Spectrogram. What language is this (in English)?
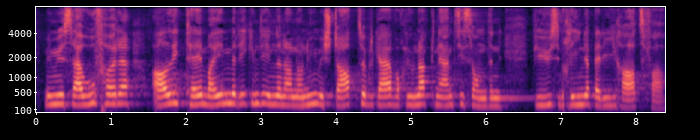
Swiss German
